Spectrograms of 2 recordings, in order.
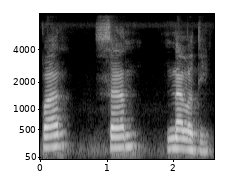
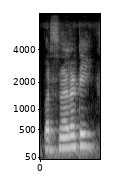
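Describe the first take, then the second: First: Slow "personality", broken as पर, सन, नैलिटी; pauses inside personality after पर and सन; syllable by syllable. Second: Said in the usual way. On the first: Shown as a demonstration. ("Personality" धीरे-धीरे, हिस्सों में तोड़कर) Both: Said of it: "इसी तरह से".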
